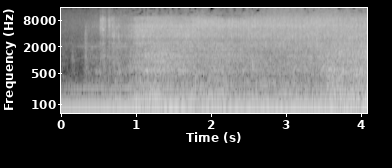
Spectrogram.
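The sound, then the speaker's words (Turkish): Car engine running with a steady low rumble and broad mechanical hiss, growing slightly louder after the first second and holding even to the end; no voices. “Ben arabayı çalıştırıyorum.”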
